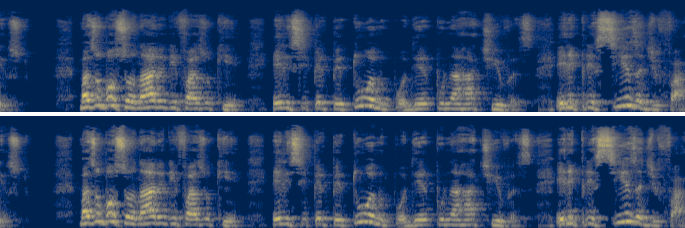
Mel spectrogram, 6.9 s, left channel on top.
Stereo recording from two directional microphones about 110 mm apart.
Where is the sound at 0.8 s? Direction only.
15° right (ahead or behind).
